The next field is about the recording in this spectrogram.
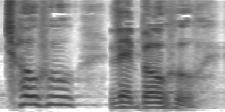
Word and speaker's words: tohu vebohu: So formless, this is in Hebrew you say tohu vebohu.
